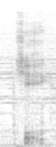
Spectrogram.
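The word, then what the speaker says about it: き: a key and it's pronounced the exact same way key nice again from the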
